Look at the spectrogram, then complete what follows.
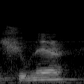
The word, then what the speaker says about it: Sumer: in a country, in a land called Sumer, in the correct spelling and pronunciation, Shumer, which meant land of the guardians, in southern Mesopotamia, which is today's Iraq.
